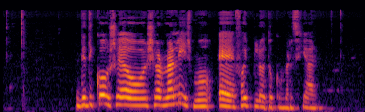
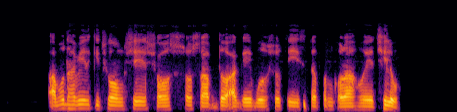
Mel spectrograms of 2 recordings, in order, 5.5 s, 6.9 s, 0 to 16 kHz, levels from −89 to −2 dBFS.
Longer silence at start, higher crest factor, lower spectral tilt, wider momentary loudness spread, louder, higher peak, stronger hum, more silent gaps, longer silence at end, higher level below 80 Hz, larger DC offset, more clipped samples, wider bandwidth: second, 0.3 s vs 0.7 s; about the same, 18 dB vs 18 dB; second, -4.5 dB/octave vs -8.5 dB/octave; first, 19 LU vs 7 LU; second, -26 LUFS vs -20 LUFS; second, -8 dBFS vs -2 dBFS; neither; neither; second, 0.65 s vs 0.9 s; second, -70 dBFS vs -64 dBFS; neither; neither; first, 11.5 kHz vs 6.2 kHz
